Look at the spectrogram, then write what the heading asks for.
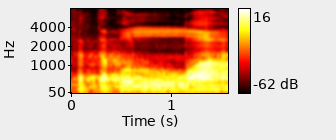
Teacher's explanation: ഫത്തഖുല്ലാഹ എന്ന് ലാമ് പറയുന്ന ലാമ് തന്നെ, ലാമിൽ യാതൊരു വ്യത്യാസമില്ല. പക്ഷേ ഫത്തഖുല്ലാഹ എന്ന് തർക്കീഖിന് പകരം ഫത്തഖുല്ലാഹ എന്ന് തഫ്ഖീമാണ്, തടിപ്പിക്കണം എന്നർത്ഥം.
